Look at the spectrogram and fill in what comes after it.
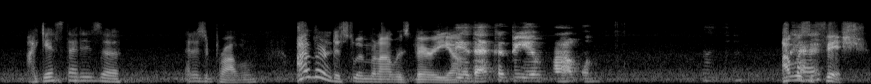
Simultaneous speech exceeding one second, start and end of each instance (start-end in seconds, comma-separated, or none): none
